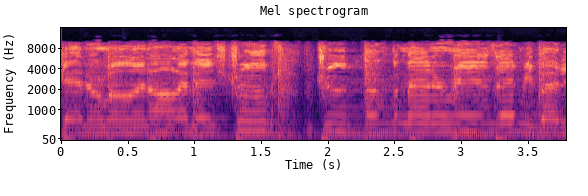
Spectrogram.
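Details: A pop song plays, with a female voice singing over guitar accompaniment and no animal sound.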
